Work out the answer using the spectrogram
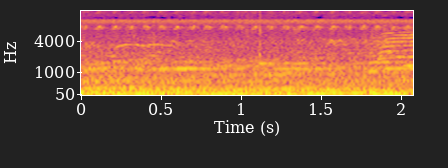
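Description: Birds calling over a steady low outdoor rumble: a few faint short notes, then a louder call with several overtones that drops in pitch near the end.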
